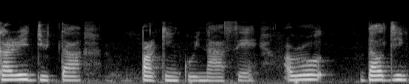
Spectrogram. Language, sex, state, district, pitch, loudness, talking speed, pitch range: Nagamese, female, Nagaland, Kohima, 195 Hz, -18 LUFS, 115 wpm, 180-210 Hz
